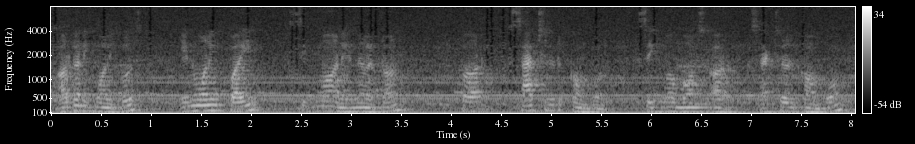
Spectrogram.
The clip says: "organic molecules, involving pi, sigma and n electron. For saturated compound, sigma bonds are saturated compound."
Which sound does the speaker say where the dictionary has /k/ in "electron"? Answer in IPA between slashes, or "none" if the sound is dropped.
none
